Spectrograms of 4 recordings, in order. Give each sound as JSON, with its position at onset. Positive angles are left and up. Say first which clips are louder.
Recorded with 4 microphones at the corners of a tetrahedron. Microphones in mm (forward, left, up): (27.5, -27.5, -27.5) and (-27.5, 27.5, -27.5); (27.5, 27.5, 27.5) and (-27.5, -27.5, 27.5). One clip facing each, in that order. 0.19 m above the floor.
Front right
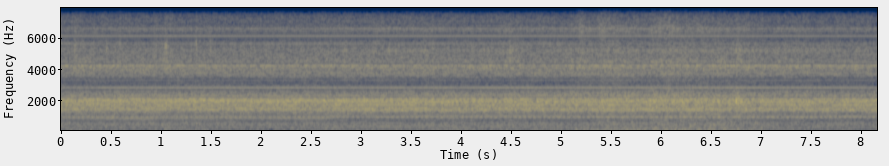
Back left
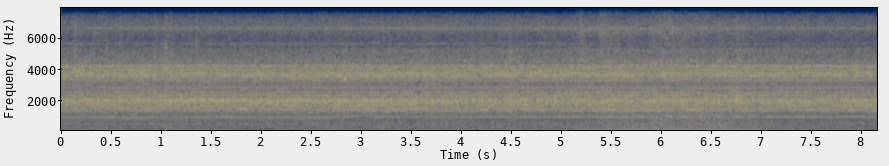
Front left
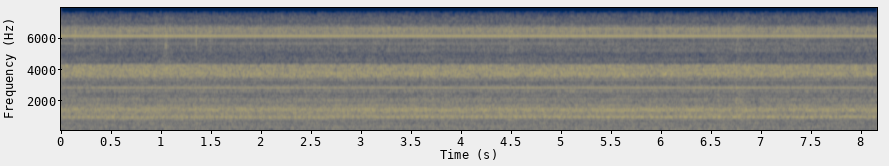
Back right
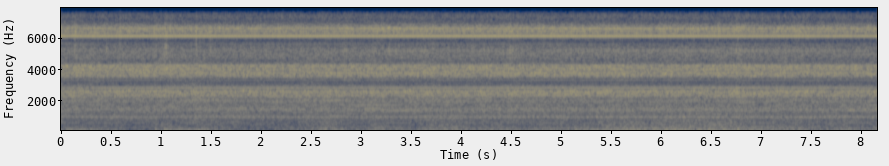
{"t": 0.0, "sound": "an engine running", "louder": "front right 2 dB, front left 9 dB", "azimuth_deg": 25, "distance_m": 1.1}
